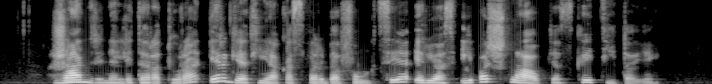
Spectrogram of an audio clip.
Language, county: Lithuanian, Vilnius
